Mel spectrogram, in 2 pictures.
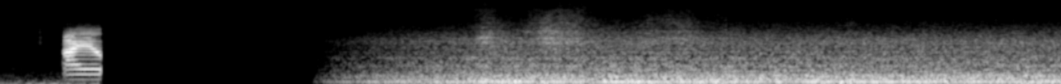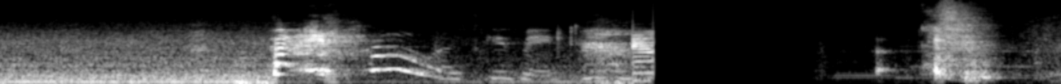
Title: Sneezing compilation | Sneeze Tube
